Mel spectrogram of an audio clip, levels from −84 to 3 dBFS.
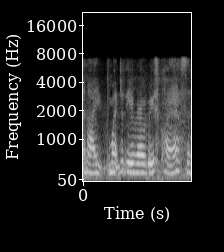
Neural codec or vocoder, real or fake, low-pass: codec, 16 kHz in and 24 kHz out, 1.1 kbps, FireRedTTS-2 codec; fake; 7.2 kHz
